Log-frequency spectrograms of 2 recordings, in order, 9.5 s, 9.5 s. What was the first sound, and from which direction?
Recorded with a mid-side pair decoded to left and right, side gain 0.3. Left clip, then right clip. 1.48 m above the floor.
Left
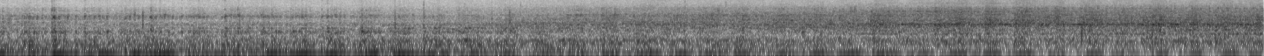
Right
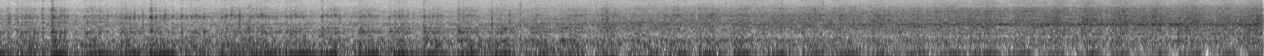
Only background noise.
